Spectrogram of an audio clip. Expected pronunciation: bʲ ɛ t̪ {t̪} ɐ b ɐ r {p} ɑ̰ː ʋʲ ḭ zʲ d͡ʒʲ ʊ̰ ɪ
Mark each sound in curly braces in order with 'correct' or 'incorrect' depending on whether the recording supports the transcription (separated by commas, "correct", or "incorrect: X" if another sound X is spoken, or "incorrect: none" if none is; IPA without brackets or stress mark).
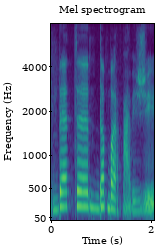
incorrect: d̪, correct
